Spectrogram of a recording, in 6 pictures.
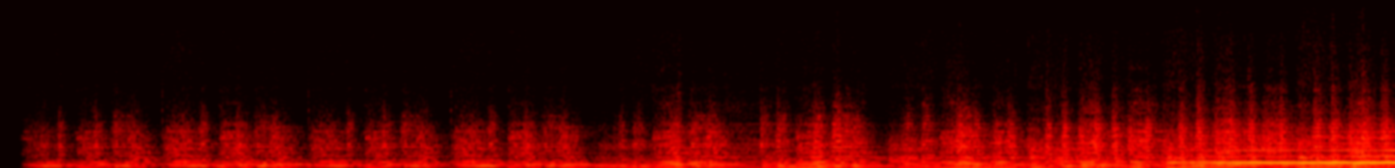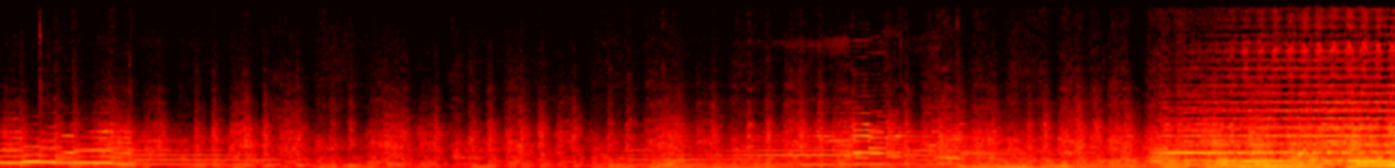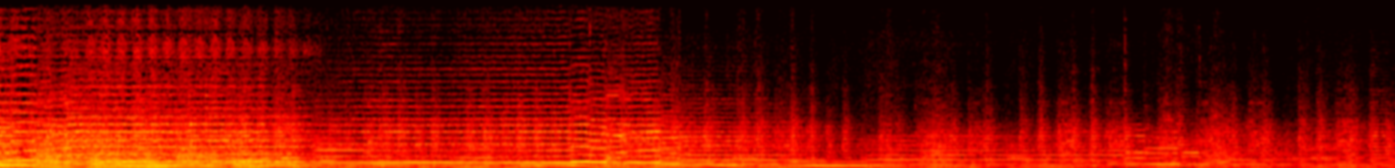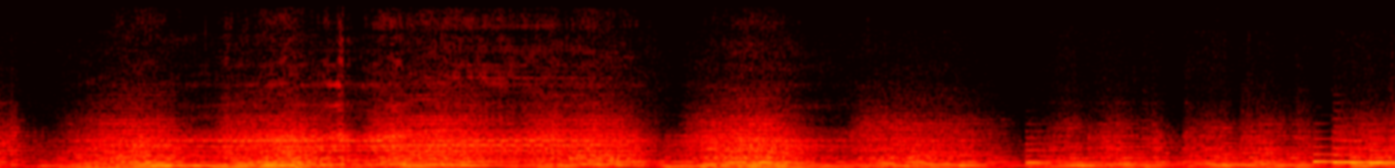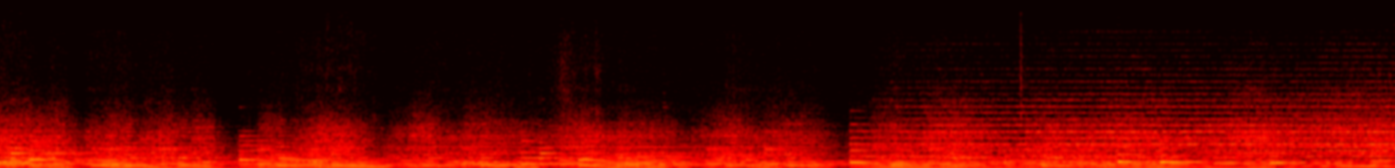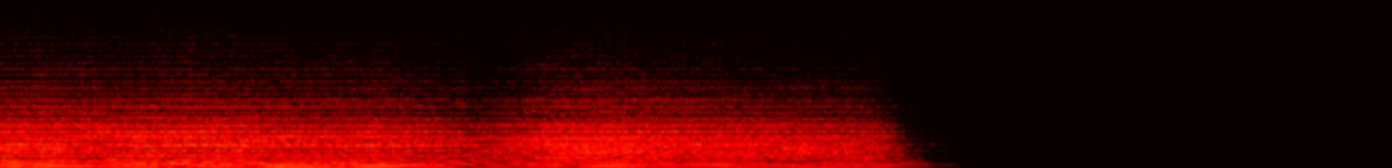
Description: avec cordes
un piano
